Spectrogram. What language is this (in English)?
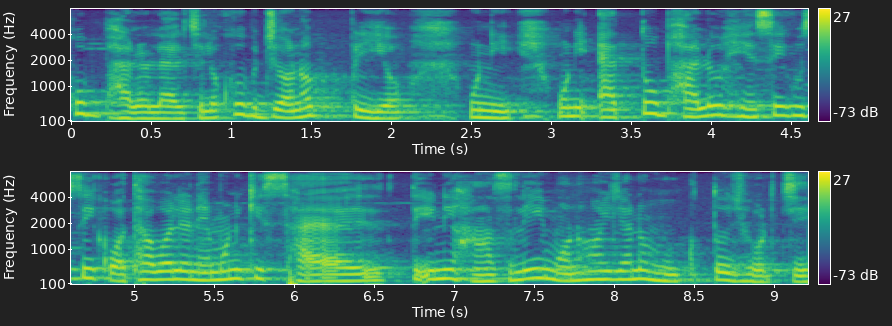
Bangla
